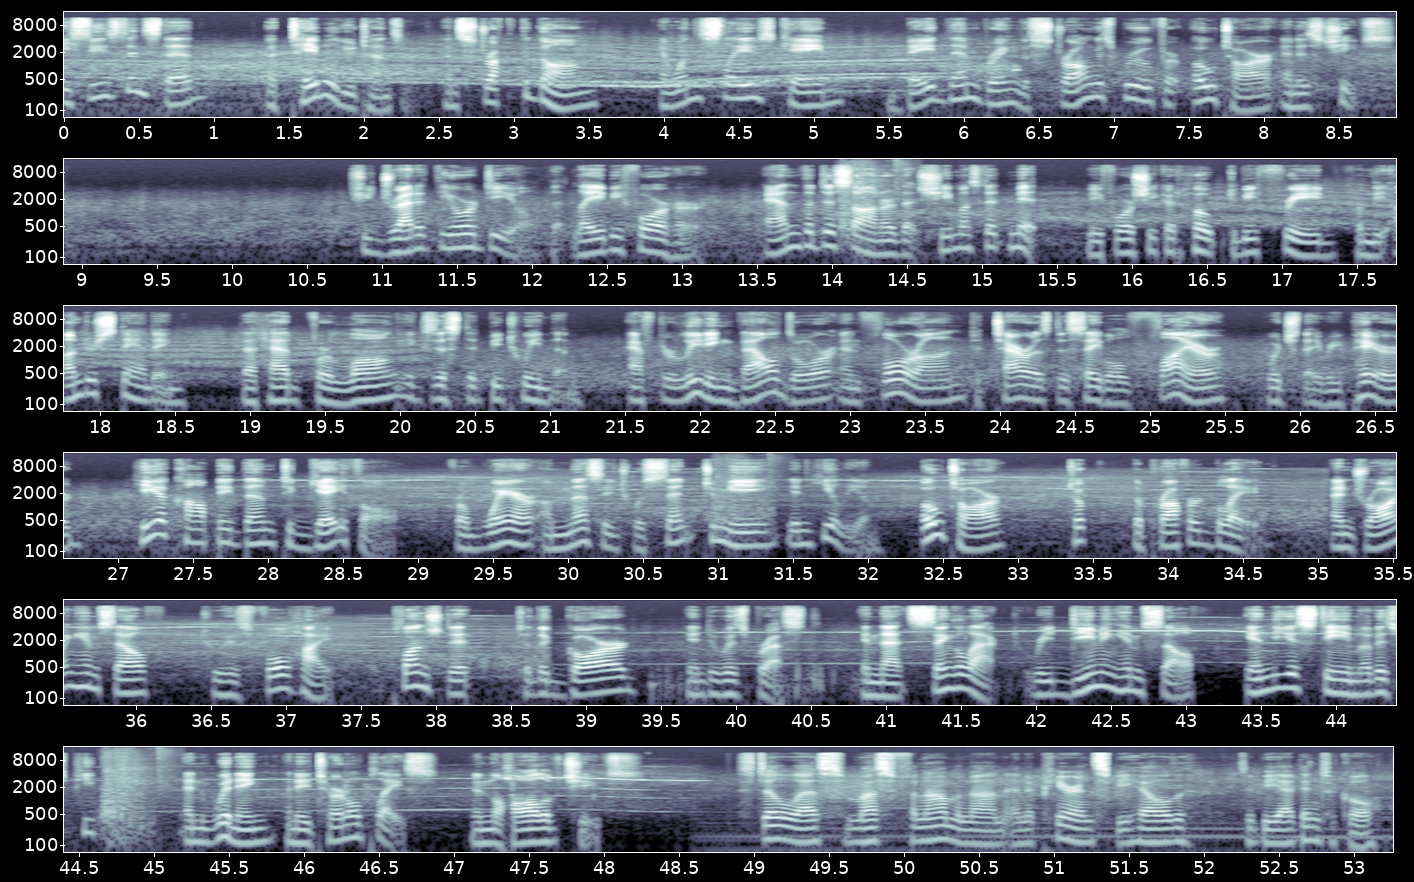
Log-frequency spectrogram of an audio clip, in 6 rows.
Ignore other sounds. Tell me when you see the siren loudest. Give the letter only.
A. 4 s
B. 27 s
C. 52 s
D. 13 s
A.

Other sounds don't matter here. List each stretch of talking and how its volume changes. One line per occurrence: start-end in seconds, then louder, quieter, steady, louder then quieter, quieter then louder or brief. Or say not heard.
0.0-8.9 steady
10.8-48.2 steady
49.0-53.2 steady.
